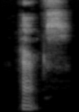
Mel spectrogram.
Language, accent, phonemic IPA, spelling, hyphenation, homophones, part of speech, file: English, Australia, /hæks/, hax, hax, haxx / hacks, noun, En-au-hax.ogg
- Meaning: 1. Hacks, hacking 2. Crucial luck-based events in battles 3. In the context of power scaling: abilities that can bypass or ignore the statistics of another character, e.g. reality warping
